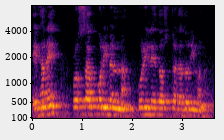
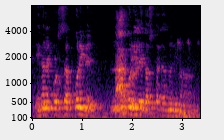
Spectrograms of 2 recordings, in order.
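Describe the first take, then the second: First: The pause comes after 'না'. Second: The pause comes before 'না'.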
